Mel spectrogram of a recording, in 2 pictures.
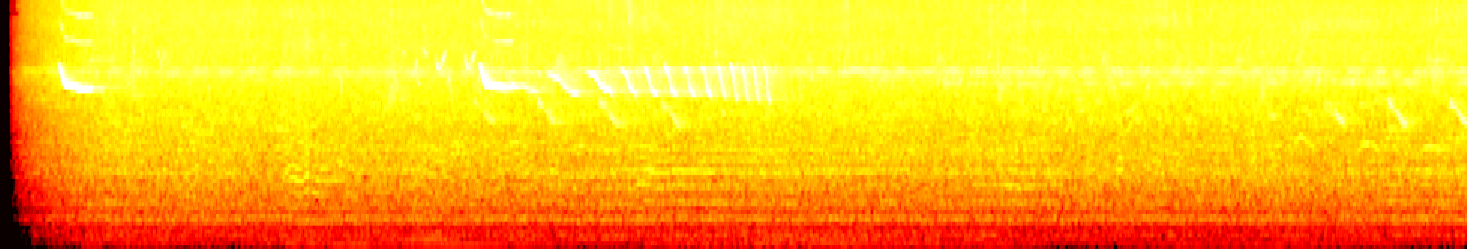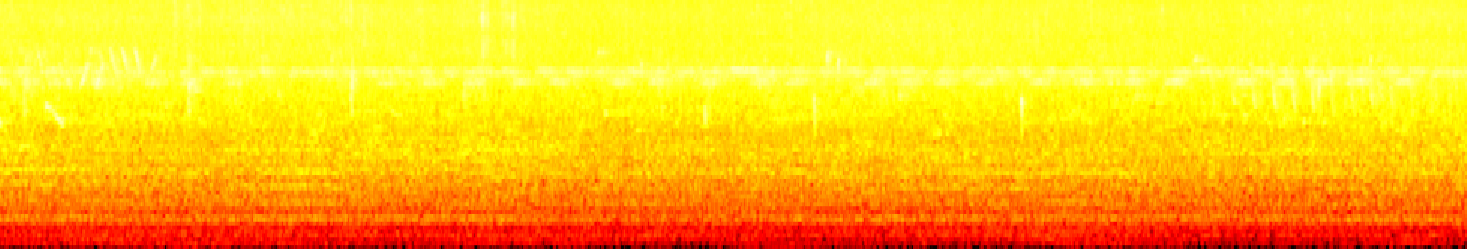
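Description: Songbirds singing outdoors. A sharp falling note comes just under a second in, then about five seconds in a loud trill of quickly repeated falling notes lasts about three seconds. A thin, high, evenly pulsing chirr goes on under the rest.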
